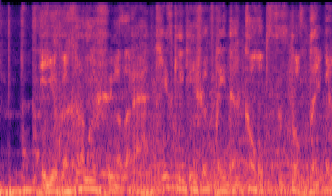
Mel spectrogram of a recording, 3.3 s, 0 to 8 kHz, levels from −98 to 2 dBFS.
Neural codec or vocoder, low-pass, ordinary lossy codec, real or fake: codec, 24 kHz, 3.1 kbps, DualCodec; 7.2 kHz; none; fake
